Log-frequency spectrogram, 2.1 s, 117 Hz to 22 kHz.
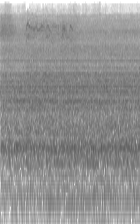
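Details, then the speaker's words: Vetерок-2 (Spektr-Pribor ESOF-0.6/220) food dehydrator running on cold air with heating element off: steady, even airy whoosh with faint midrange hum, no knocks or rattles; normal, fairly loud fan noise. "она издает звук достаточно громкий, как обычный вентилятор жужжит и слышно, что она работает, но при этом нагревательный элемент выключен."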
